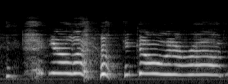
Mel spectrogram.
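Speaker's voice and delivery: high, loud laugh-crying. Real, not acted. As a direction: squeal through tears of laughter. Helpless laughter.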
